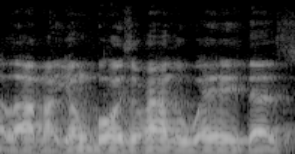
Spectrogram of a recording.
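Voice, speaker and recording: A man's very deep, low voice amid audible room echo, with music in the background. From Liberia. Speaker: rapper. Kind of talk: interview. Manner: casual.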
